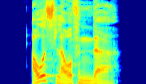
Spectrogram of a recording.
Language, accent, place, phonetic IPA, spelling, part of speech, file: German, Germany, Berlin, [ˈaʊ̯sˌlaʊ̯fn̩dɐ], auslaufender, adjective, De-auslaufender.ogg
- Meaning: inflection of auslaufend: 1. strong/mixed nominative masculine singular 2. strong genitive/dative feminine singular 3. strong genitive plural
